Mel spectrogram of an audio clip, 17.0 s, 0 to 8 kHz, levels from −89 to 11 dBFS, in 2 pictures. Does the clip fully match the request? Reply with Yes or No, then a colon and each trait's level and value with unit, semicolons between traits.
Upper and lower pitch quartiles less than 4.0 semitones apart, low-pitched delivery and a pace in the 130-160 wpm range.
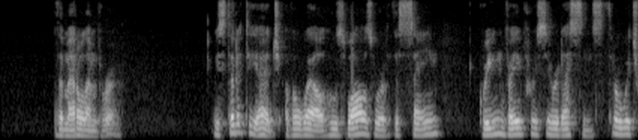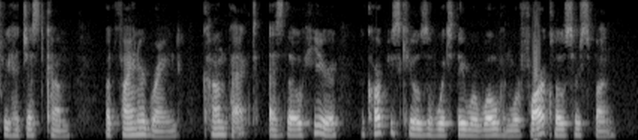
Yes: narrow, 2.4 semitones; low, 125 Hz; average, 155 wpm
